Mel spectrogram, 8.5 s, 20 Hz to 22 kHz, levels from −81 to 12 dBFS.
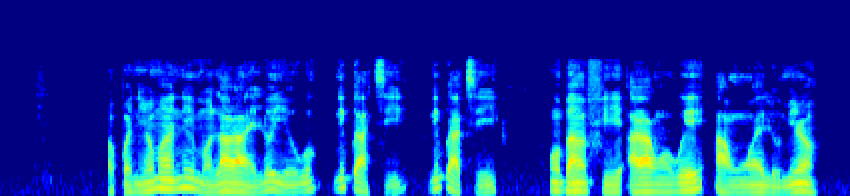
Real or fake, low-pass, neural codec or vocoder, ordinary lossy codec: real; 7.2 kHz; none; none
